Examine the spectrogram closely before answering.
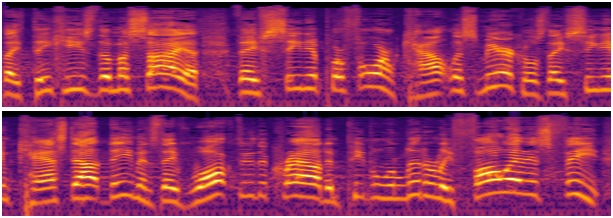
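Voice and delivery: a pastor building the congregation toward a climax; rising preaching. Acted. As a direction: preach it with mounting fervour. Preaching builds to full force.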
